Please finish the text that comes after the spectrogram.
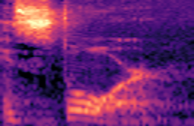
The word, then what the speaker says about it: store: em inglês né loja a gente fala Store Store ou seja não é Story você fala Story eu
